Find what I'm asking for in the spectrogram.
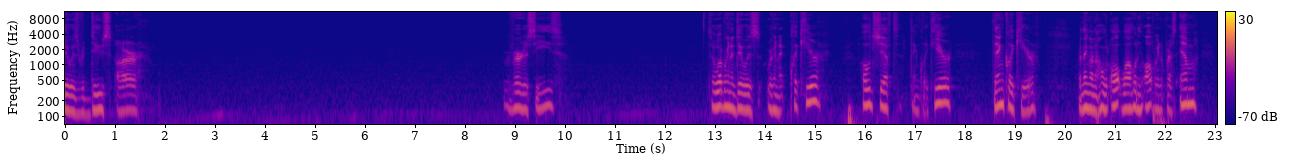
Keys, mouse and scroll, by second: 14.5 click, 14.6 click, 17.1 shift+click, 18.5 shift+click, 21.7 alt+m.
